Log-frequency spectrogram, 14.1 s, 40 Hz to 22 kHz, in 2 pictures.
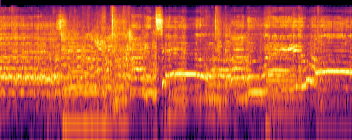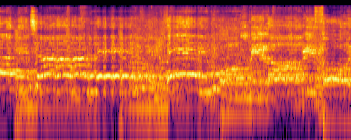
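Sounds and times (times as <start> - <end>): drums: 0.0 - 14.0
electric bass: 0.0 - 14.0
electric guitar: 0.0 - 14.0
woman singing lead: 0.0 - 14.0.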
